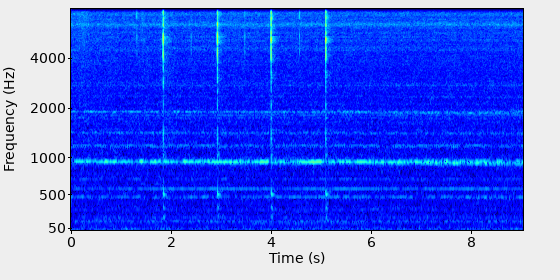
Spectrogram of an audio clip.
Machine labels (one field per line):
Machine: valve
